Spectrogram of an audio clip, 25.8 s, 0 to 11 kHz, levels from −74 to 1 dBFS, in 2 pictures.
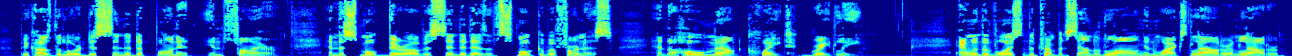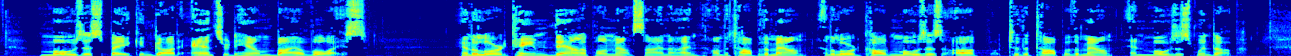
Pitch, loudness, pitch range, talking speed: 155 Hz, -26 LUFS, 135-175 Hz, 180 wpm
